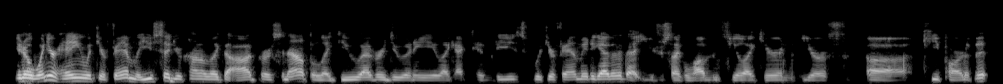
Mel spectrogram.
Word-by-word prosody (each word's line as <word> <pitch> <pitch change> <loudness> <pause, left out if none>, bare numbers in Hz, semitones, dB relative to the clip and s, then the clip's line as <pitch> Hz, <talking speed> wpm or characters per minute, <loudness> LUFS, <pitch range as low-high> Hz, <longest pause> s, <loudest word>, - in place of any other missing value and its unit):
you 150 - +5
know, 150 - +11
when 145 +2 +6
you're - - +8
hanging 150 +3 +5
with 140 - +2
your 115 - +1
family, 145 +1 +2
you 265 +3 +5
said 160 -3 +1
you're 130 -1 0
kinda, 130 -1 -2
like, 120 -2 +1
the - - +2
odd 115 - +1
person 115 0 -3
out, - - +3
but, 105 - -3
like, 100 -1 -2
do - - -4
you 115 +1 +1
ever 110 0 0
do 110 +1 -3
any, 105 -1 -5
like, 100 -1 -6
activities 115 +4 -9
with 120 -1 -6
your 120 - -2
family 125 +2 -2
together 125 +1 +3
that - - 0
you 105 -1 -17
just, - - -11
like, 100 0 -1
love 100 0 -1
and 105 0 -13
feel, 105 - -6
like, 100 -1 -3
you're 105 0 -4
in 105 - -14
you're 105 -1 -6
f 105 - -10
a 100 -2 -1 0.2
key 240 -1 -4
part 105 - -3
of - - -9
it? 150 - +2
115 Hz, 280 wpm, -23 LUFS, 105-130 Hz, 0.2 s, know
